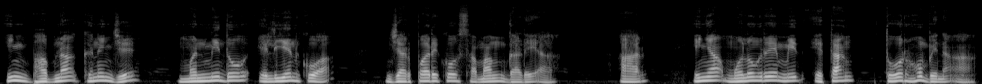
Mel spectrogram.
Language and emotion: Santali, fearful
